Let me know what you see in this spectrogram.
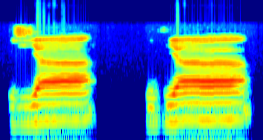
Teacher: জিহ্বার মধ্যখান তার বরাবর উপরে তালুর সঙ্গে লাগিয়ে উচ্চারিত হয় ইয়া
